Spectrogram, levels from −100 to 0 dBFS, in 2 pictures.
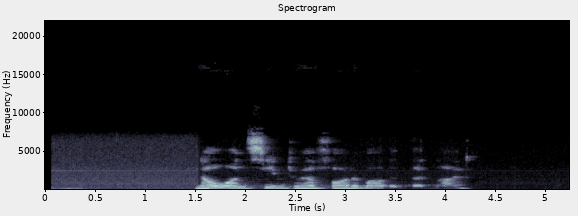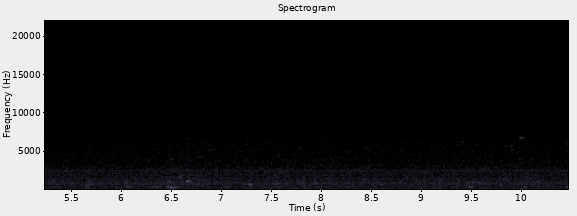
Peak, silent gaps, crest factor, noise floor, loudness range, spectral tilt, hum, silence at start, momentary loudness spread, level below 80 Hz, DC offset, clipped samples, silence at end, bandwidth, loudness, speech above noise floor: -14 dBFS; none; 22 dB; -83 dBFS; 19 LU; -5.5 dB/octave; none; 0.2 s; 17 LU; -74 dBFS; under 0.1%; under 0.1%; 6.25 s; 7.6 kHz; -31 LUFS; 53 dB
